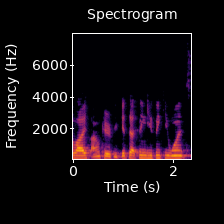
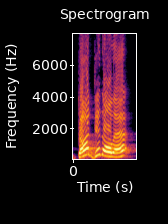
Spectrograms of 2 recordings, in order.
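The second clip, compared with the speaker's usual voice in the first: loud, higher, slow proclamation; emphatic declaration; 12 semitones higher, 17 dB louder, slower than usual. Acted. Pastor proclaiming to the congregation, loud slow declaration. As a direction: hammer it home. Climax of preaching.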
